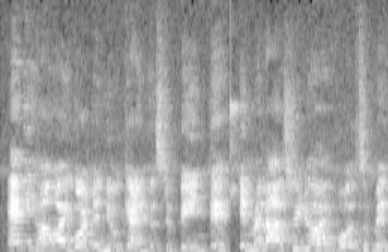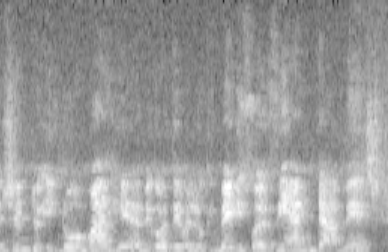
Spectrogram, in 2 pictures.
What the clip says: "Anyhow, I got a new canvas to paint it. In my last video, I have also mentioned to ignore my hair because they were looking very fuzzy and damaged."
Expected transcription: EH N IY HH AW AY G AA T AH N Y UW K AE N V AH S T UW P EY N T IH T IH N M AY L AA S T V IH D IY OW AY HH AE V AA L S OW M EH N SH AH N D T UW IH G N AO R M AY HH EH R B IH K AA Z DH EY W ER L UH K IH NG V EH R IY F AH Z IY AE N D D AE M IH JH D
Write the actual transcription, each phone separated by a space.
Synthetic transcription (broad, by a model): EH N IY HH AW AY G AA T AH N Y UW K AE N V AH S T UW P EY N T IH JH IH N M AY L AA S T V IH D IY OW AY HH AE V AA L S OW M EH N SH AH N D T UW IH G N AO R M AY HH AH R B IH K AA Z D EY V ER L UH K IH NG V EH R IY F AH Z IY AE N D D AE M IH JH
